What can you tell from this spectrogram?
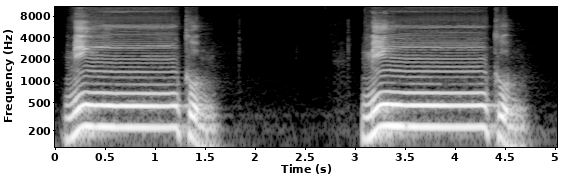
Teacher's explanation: Yang paling mirip dengan bahasa Indonesia mungkin nun bertemu dengan kaf. Ini sangat menyerupai suara eng.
